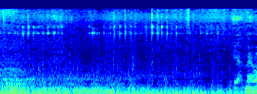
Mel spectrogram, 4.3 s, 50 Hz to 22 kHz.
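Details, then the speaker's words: 2013 Toyota Avanza at constant 40 km/h: heavy steady low droning heard inside the cabin, customer complaint, source still unknown. "Di kesempatan kali ini saya mendapatkan keluhan pelanggan mengeluhkan di kecepatan 40 km per jam mobil mengeluarkan bunyi dengung di dalam kabin."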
